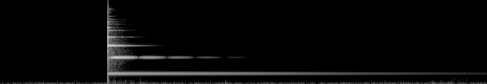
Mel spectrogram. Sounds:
Glass, dishes, pots and pans, home sounds

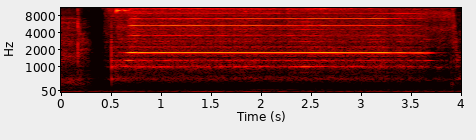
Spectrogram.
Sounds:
Wind instrument, Musical instrument, Music

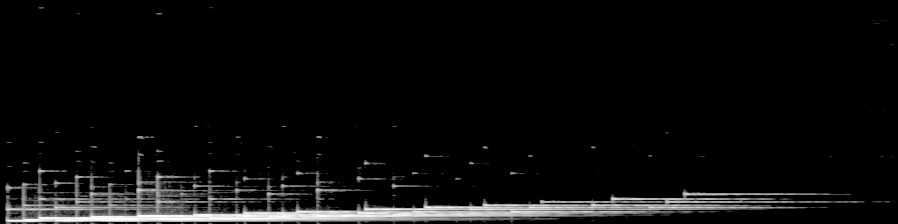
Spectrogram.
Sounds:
Percussion, Music, Mallet percussion, Musical instrument

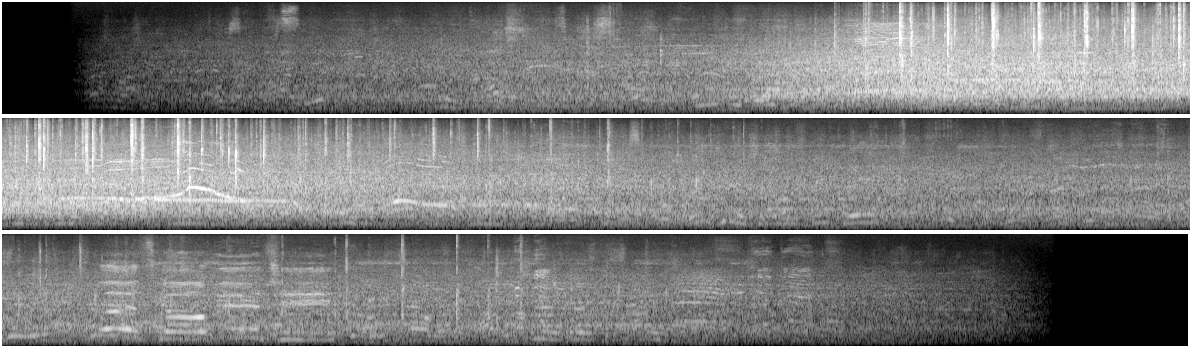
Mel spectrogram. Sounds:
Human group actions, Applause, Cheering

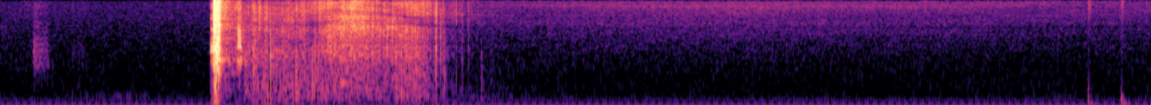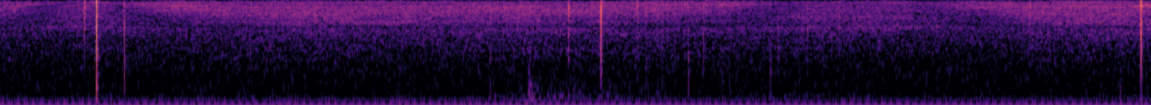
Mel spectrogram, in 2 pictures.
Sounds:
Fire

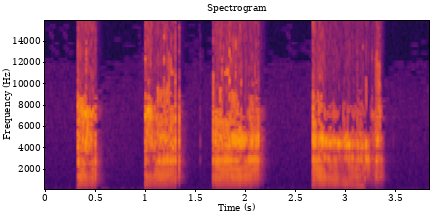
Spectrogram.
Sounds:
Fart

